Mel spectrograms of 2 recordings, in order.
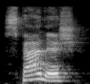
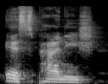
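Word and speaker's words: Spanish: یعنی یعنی یاد گرفتن اسپنش یعنی اسپانیایی دقت بکنید کلمه اسپنش اولش ا نداره پس نمیگیم اسپنیش اسپنش یعنی اسپانیایی یعنی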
